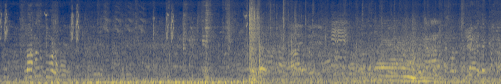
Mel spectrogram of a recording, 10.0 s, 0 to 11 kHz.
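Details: Cattle at Parulia, Satkhira, Bangladesh, the largest Qurbani cattle market in the week before Eid al-Adha 2025; a low drawn-out moo rises through steady crowd chatter and men's bargaining voices, with traffic noise behind.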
